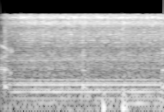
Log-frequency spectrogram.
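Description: Petrol lawn mower engine running at a steady speed, an even drone.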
